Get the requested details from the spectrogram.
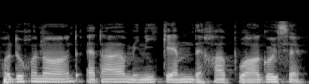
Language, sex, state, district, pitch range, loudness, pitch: Assamese, male, Assam, Sonitpur, 110-120 Hz, -16 LUFS, 115 Hz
